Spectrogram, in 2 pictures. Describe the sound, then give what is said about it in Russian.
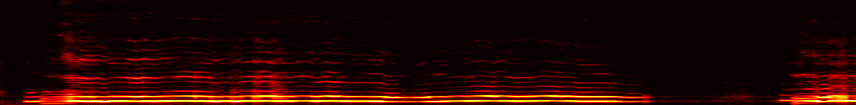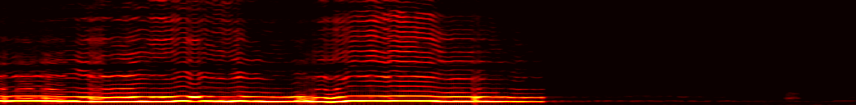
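A person crouching with palms cupped at the mouth imitates a wolf howl in two long, sustained wavering tones, loud, separated by a short pause, with no talking over them. “Нет, но вы действительно воете, как настоящий волк.”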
